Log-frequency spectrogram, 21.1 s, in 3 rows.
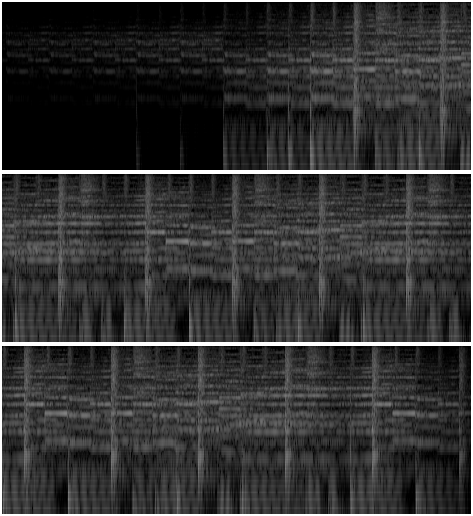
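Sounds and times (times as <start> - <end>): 
beats: 2.0 - 21.1.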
